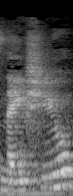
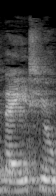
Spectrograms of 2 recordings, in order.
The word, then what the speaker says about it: Natio: like this uh nature i'm always saying it's national but i've just dived into nato brand recently and i realized that's how you pronounce it so it says sun care board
